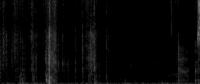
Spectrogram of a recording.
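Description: Tarot cards being slid off a deck and laid down on a cloth: short faint scrapes and snaps, the sharpest about a second in, then a brief lull and a few small clicks near the end.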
